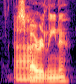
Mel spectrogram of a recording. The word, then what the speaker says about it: spirulina: Spirulina? – It's spirulina. – Spirulina. – Spirulina. – Well, I don't know how it's pronounced. – I think you're pronouncing it right.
